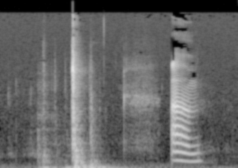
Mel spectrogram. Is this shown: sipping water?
no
